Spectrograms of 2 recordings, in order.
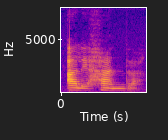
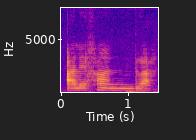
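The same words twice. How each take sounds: The two takes are said the same way.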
